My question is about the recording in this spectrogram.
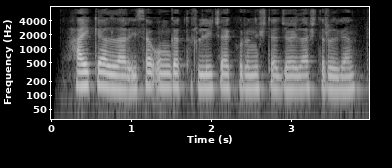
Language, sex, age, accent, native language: Uzbek, male, 18-24, Qashqadaryo, Uzbek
